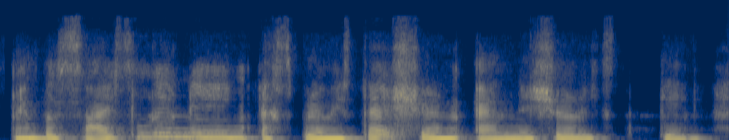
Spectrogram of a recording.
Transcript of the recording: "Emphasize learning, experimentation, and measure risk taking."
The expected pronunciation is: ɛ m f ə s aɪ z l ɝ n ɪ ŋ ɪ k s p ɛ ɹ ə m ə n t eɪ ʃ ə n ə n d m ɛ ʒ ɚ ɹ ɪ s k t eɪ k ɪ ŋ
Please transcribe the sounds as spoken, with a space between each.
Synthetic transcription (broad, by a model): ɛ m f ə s aɪ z l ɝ n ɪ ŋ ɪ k s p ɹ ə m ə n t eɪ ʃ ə n ə n d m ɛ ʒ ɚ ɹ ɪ k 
